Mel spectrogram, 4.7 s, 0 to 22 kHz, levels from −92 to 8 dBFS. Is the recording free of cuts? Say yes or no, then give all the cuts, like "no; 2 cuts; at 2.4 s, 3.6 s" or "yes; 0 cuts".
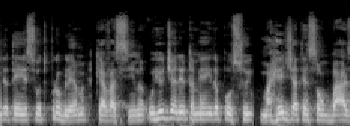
no; 1 cut; at 1.2 s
